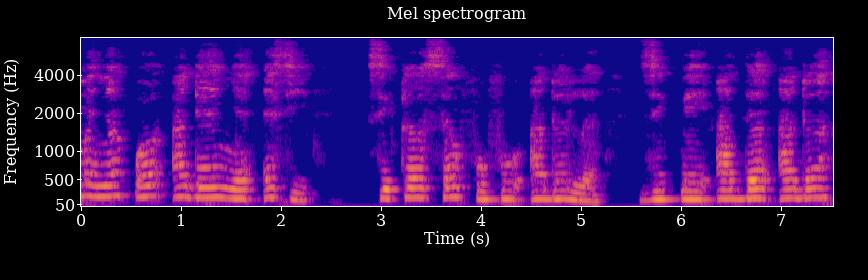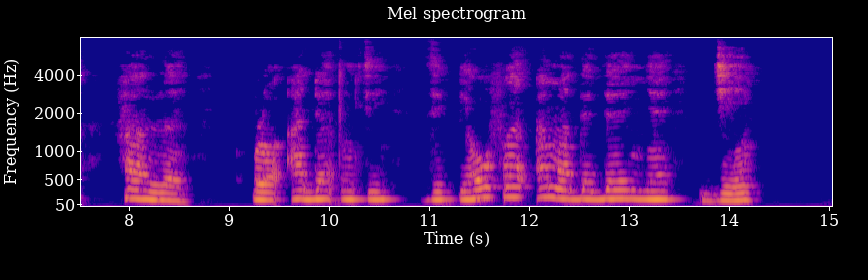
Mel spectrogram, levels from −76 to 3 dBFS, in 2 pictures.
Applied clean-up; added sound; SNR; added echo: none; none; none; reverberation time 0.2 s.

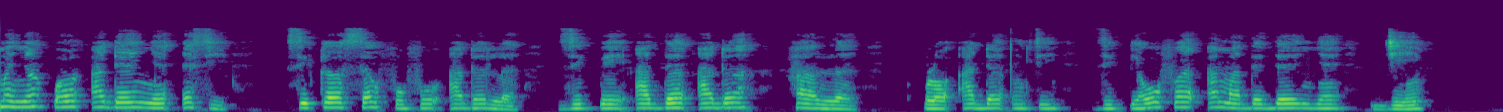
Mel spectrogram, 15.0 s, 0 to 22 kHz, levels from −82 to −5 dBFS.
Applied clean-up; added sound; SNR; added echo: none; none; none; none.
